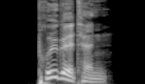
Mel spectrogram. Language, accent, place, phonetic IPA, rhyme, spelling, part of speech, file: German, Germany, Berlin, [ˈpʁyːɡl̩tn̩], -yːɡl̩tn̩, prügelten, verb, De-prügelten.ogg
- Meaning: inflection of prügeln: 1. first/third-person plural preterite 2. first/third-person plural subjunctive II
